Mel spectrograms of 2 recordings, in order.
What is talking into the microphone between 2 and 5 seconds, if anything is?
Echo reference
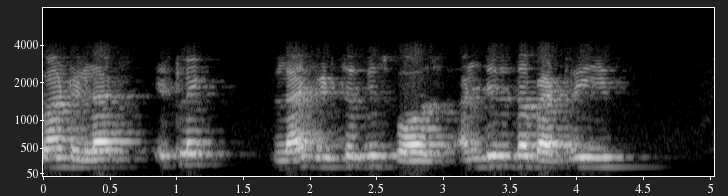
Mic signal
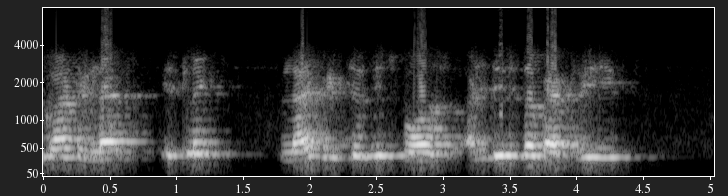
echo only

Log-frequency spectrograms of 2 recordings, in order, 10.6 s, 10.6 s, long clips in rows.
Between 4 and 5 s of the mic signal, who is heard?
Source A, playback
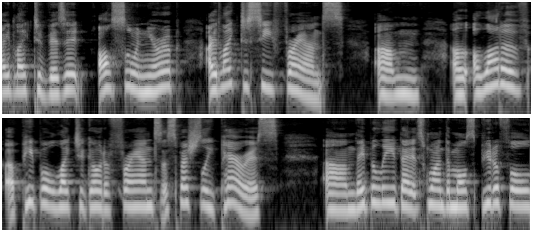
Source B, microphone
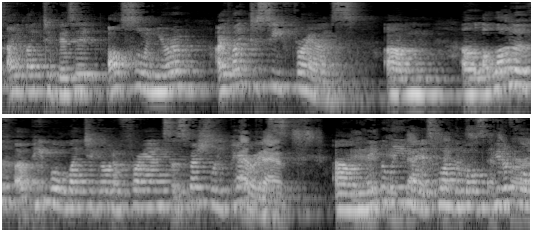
echo only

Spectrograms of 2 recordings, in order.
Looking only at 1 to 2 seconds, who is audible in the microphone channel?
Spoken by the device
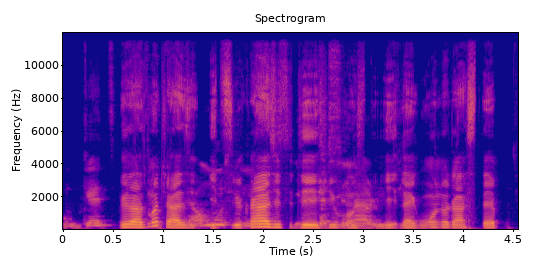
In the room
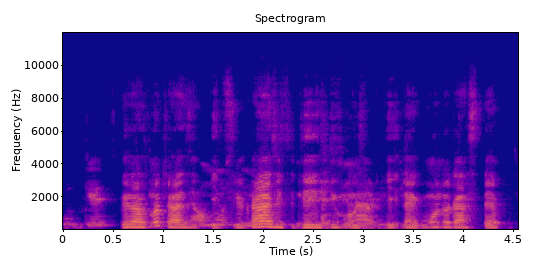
echo only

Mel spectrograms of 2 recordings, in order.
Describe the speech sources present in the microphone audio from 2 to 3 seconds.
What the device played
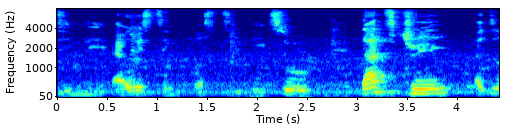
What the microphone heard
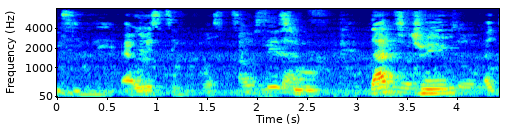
both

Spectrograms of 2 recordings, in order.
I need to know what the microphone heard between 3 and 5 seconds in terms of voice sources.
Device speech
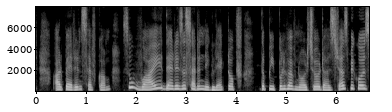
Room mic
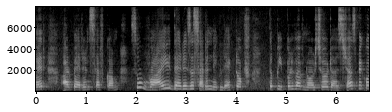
echo only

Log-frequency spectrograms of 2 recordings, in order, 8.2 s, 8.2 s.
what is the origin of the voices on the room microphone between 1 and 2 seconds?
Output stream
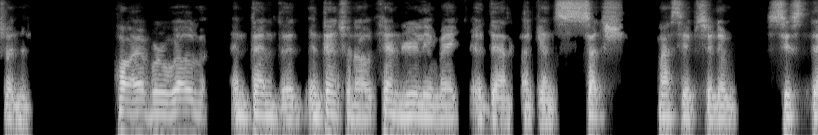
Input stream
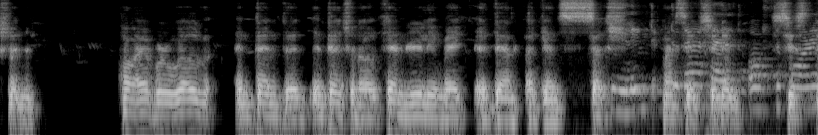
echo only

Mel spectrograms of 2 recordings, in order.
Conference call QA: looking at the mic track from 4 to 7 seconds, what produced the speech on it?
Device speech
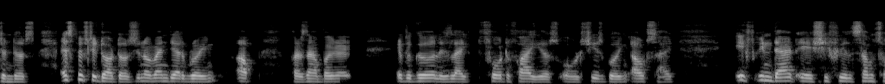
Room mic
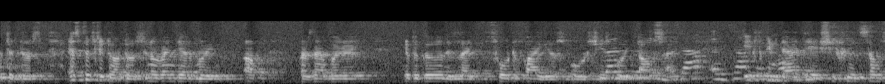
both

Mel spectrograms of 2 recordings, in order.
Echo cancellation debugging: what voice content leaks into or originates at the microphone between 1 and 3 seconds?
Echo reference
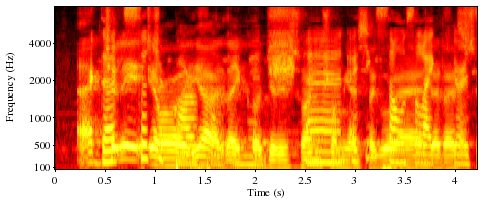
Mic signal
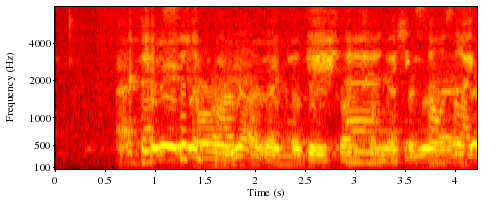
echo only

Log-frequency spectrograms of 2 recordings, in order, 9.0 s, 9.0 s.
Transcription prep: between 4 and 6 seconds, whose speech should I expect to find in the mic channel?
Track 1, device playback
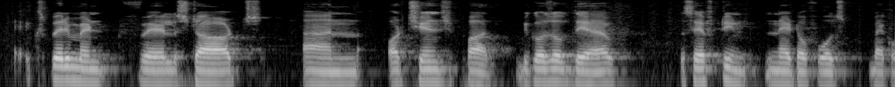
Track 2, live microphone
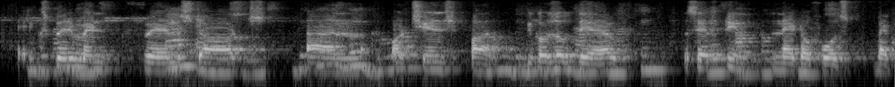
both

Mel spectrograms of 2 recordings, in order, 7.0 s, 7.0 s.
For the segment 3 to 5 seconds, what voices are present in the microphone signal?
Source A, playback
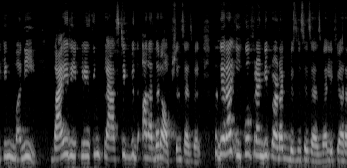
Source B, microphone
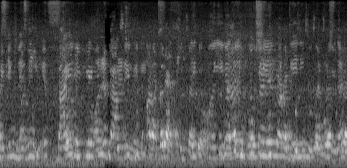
both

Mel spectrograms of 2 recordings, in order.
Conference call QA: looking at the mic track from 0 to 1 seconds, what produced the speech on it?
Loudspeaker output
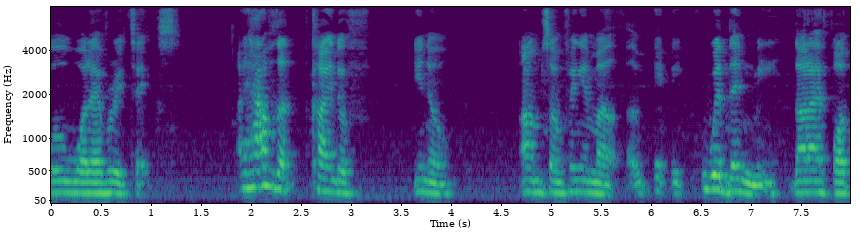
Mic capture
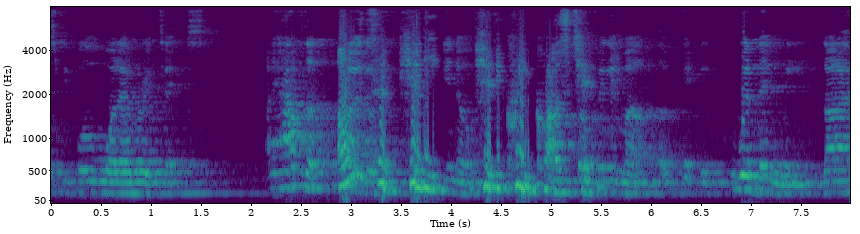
echo only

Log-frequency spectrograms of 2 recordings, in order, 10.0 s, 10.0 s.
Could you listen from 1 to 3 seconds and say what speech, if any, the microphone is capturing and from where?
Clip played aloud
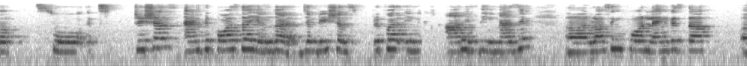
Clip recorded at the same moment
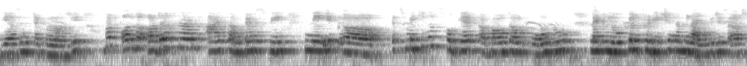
user only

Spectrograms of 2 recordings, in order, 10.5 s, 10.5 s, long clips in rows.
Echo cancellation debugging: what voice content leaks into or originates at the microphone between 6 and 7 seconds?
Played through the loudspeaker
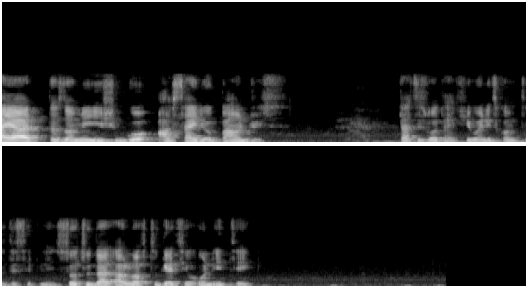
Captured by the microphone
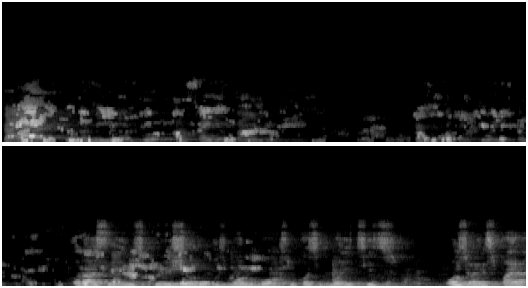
both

